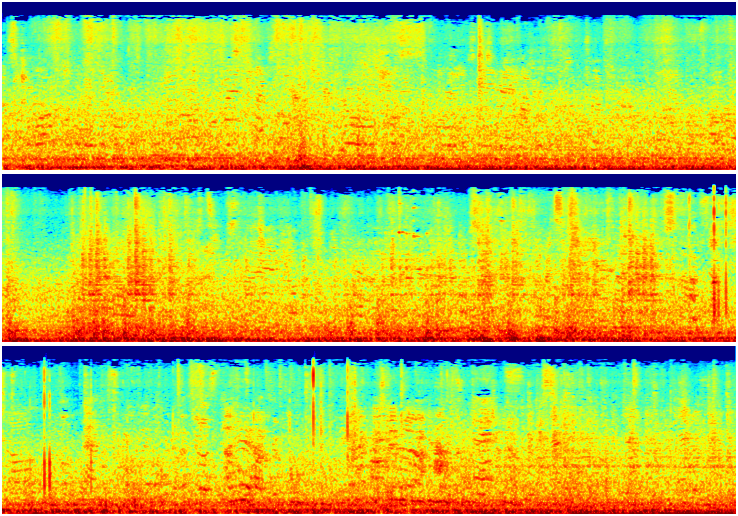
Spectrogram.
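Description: A bus engine hums low and steady from inside the bus.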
